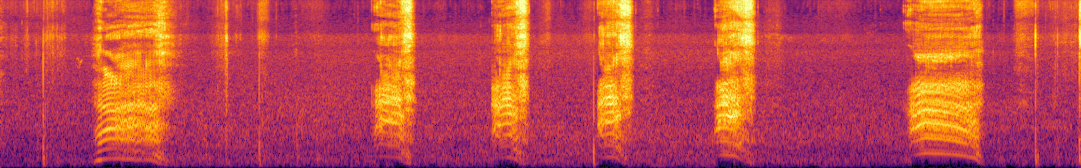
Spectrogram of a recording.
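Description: A man grunts and exhales loudly with effort.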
